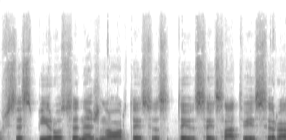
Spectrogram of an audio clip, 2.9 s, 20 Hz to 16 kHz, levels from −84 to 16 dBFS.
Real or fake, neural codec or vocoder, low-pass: real; none; 14.4 kHz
